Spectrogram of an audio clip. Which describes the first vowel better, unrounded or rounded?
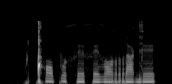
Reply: rounded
